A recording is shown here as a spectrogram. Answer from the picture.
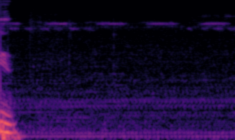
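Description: Faint high-pitched cricket trilling in short, broken stretches, audible once the voice stops.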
